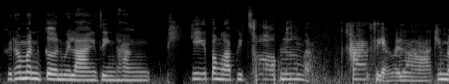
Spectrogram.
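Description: From 1.71 to 1.93 s there is a call audio freeze. Packets were likely held up in transit, leaving the jitter buffer empty, so the receiver stretched the last sound into a fading buzz for about 200 ms. The audio then resumes where it stopped, nothing lost but now running 200 ms later.

At 1.97 to 2.00 s comes a short concealed packet loss. About 20 ms of the call missed the decoder, and the receiver filled part of the hole by extending the preceding sound before blending back, which comes across as a brief smear or wobble in the audio.

From 2.54 s to the end, a call bitrate drop takes hold. The bandwidth estimate collapsed and the encoder went from 40 kbps down to 6 kbps, holding that low rate for about 1.6 s. The sound turns coarse and watery, and high frequencies above 8 kHz disappear, leaving it muffled.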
